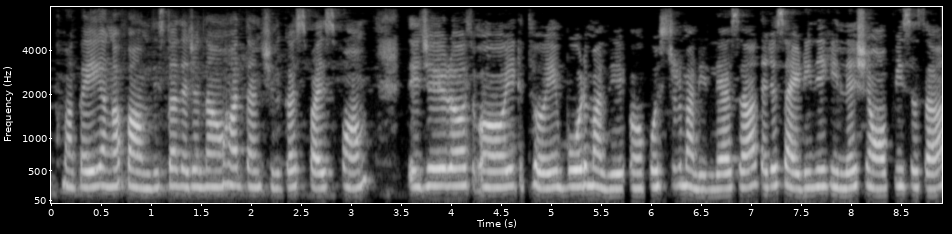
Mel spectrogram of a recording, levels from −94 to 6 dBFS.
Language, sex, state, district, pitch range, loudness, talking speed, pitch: Konkani, female, Goa, North and South Goa, 240-265 Hz, -17 LUFS, 170 wpm, 250 Hz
